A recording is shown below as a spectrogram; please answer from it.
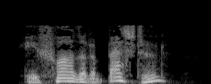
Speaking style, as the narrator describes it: a small voice whispered

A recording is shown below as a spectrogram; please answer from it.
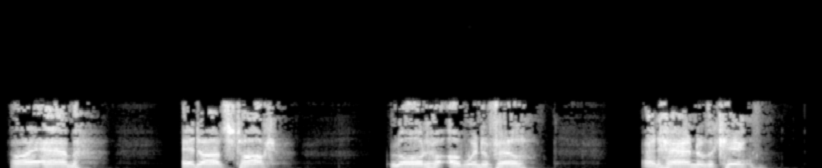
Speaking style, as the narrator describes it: he said more loudly, his voice carrying across the plaza

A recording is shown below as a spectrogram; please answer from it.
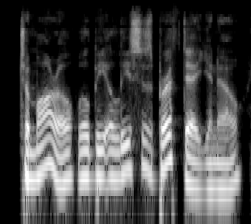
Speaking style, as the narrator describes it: he said

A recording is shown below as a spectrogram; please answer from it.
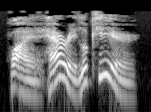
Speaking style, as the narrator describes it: exclaimed Uncle Ben

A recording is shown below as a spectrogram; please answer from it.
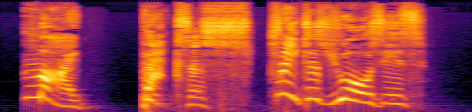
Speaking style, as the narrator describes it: he shouted

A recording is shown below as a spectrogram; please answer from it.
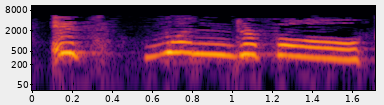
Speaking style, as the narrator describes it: cried Ludwig

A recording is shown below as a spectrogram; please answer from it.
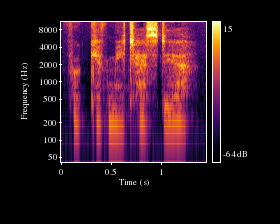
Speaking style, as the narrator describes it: he whispered

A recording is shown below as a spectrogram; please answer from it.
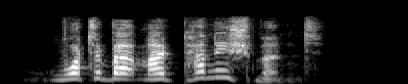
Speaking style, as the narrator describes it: blurted Harry

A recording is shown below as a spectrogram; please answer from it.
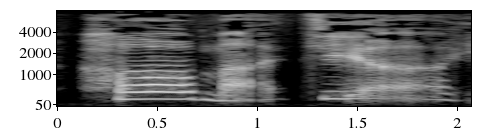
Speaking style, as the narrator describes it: he groaned at last

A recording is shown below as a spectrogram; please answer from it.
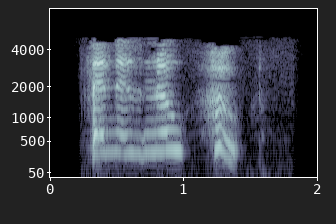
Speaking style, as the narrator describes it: cried Toad miserably

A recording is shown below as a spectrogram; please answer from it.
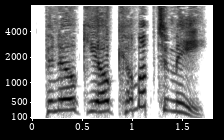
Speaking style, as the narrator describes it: shouted Harlequin

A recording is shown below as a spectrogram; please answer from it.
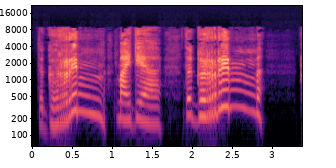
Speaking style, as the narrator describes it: cried Professor Trelawney, who looked shocked that Harry hadn't understood

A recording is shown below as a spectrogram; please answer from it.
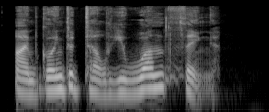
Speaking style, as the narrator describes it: Gog said angrily

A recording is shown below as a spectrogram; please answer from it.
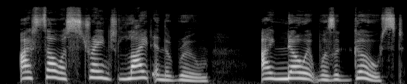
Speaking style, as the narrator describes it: I cried, holding tightly on to Bessie

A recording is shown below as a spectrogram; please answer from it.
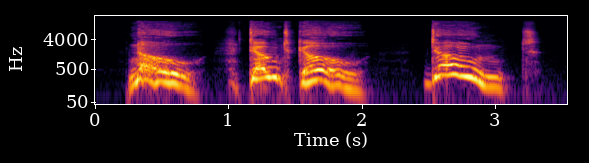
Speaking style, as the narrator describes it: her husband cried again

